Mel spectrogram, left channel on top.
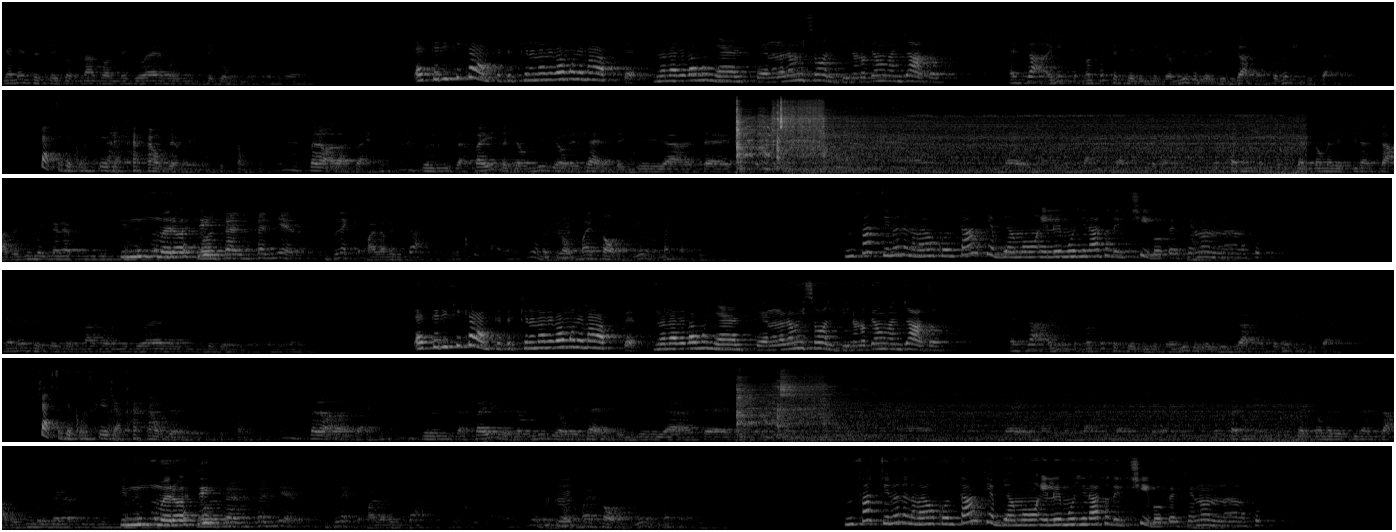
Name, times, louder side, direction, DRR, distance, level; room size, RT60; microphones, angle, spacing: voice 1, 0.0-3.1 9.9-13.5 14.9-22.6 22.8-29.4 29.8-35.0 39.7-40.0, left 2 dB, 40° left, 7 dB, 0.7 m, -55 dB
voice 2, 4.1-9.4 14.3-15.1 29.0-29.9 33.4-33.6 36.3-40.4, right 3 dB, 20° right, 11 dB, 0.3 m, -43 dB
Car / Engine starting / Idling, 18.6-18.7 19.0-19.3 21.3-27.0, left 9 dB, 75° left, 0.5 m, -44 dB
5.8 x 5.5 x 4.7 m, 1.1 s
head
